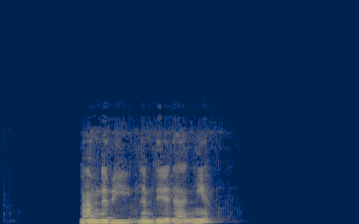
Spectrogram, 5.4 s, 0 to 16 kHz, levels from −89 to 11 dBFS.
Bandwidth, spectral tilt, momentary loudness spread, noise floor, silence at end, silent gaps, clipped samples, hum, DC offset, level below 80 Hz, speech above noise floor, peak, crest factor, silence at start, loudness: 7.2 kHz; -7.5 dB/octave; 8 LU; under -90 dBFS; 2.2 s; none; under 0.1%; none; under 0.1%; -66 dBFS; over 70 dB; -4 dBFS; 22 dB; 1.2 s; -21 LUFS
